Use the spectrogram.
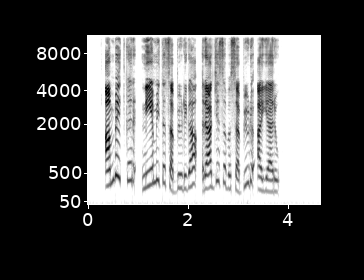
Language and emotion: Telugu, neutral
